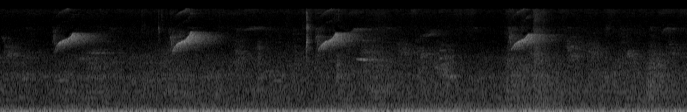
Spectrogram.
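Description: Four short, high chirps from a small bird, a second or two apart, over a low steady hum.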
